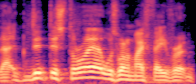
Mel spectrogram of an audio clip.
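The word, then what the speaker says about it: Destoroyah: Godzilla franchise this is Destroyer I just love pronouncing his name like that because that is how they say it in the film that's how you pronounce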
